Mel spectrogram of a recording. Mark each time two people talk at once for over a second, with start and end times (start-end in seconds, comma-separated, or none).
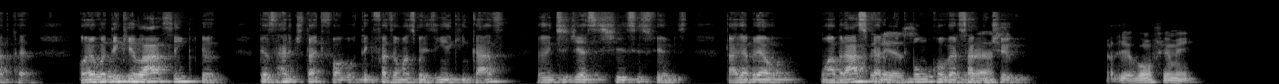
8.7-10.1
